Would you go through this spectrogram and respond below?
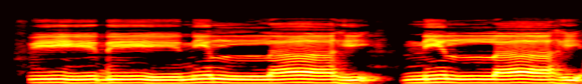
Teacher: seperti itu cara membaca tarkik ya, tipis, lafaz Allah yang sebelumnya berharokat kasroh. Membaca tarkik adalah menipiskan bunyi huruf ketika diucapkan sehingga tidak penuh mulut oleh gemanya huruf.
